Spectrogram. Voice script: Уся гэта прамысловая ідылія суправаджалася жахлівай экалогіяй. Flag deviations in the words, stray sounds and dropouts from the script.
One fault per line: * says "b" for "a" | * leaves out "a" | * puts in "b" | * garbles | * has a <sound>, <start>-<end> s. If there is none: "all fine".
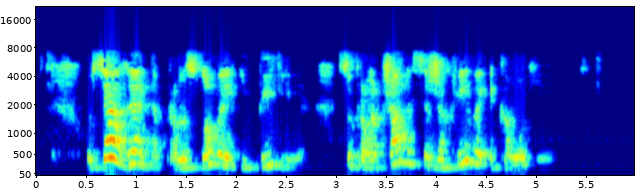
all fine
